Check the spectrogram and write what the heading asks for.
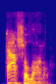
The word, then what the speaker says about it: axolotl: Lot ashelottle.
